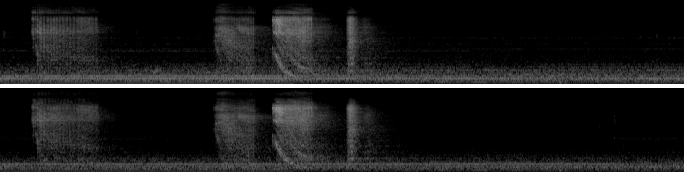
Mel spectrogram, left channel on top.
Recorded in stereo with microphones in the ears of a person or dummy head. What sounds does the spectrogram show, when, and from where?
0.3 s tape being pulled: 5° left (ahead or behind), 1.4 m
